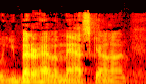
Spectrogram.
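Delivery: ordinary talk, nothing marked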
